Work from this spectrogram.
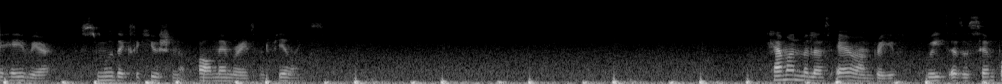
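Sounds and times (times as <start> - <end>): low dull heartbeat thuds: 0.0 - 10.0.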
